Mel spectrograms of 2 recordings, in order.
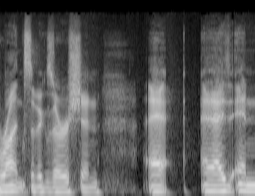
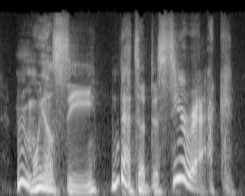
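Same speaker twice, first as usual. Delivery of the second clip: higher voice, slow and swooping; 6 semitones higher than usual. Voicing the collector answering the guard: higher voice. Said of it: "the higher voice".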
